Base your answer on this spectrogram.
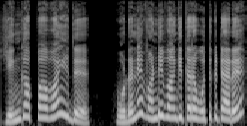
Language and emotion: Tamil, surprised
